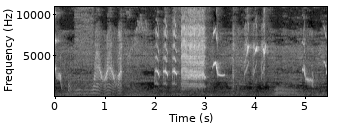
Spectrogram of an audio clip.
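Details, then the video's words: Asian pied starling song: a wavering whistled run that rises and falls, crisp high chips, then a loud harsh rasping burst followed by quick upslurred whistles and scattered squeaks. "Suara burung jalak suren"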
